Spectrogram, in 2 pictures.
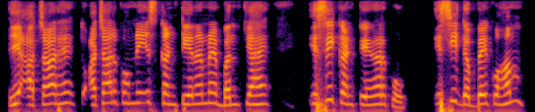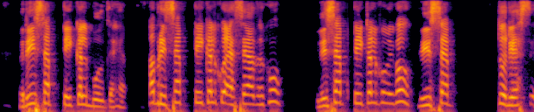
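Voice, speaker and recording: A man's voice: extremely high pitch, sharp tone, dry recording. A man from India teaching English vocabulary in an online lesson, explaining each word and asking students to repeat after him, with an Indian accent.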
